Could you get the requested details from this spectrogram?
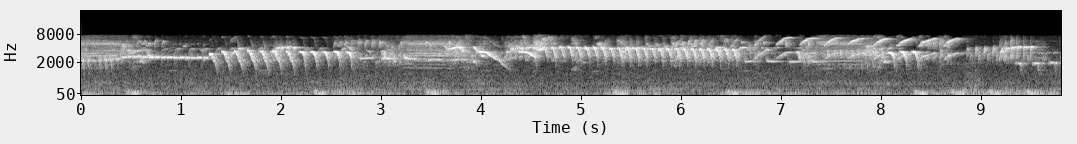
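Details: Canaries singing in an aviary: continuous high rolling trills and rapid repeated notes, several birds overlapping, with soft low background noise.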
